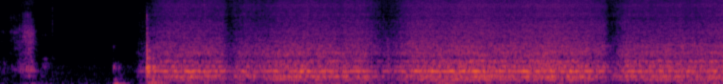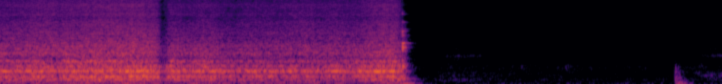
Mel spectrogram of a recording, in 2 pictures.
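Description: Ashford drum carder being hand-cranked, its wire carding cloth brushing white mulberry silk onto the batt: a steady whirring rasp with a faint hum, lasting about seven seconds and stopping suddenly.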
